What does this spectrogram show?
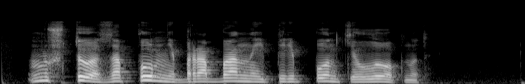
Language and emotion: Russian, angry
